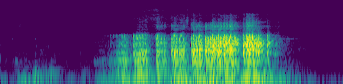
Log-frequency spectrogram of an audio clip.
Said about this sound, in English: The floorboards are creaking.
